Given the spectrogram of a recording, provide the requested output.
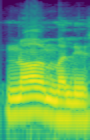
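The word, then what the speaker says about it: normally: यहाँ पे क्या होगा, ए साइलेंट होगा। हम सीधा ही बोलेंगे नॉर्मली नहीं, नॉर्मली सीधे ही बोलेंगे।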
